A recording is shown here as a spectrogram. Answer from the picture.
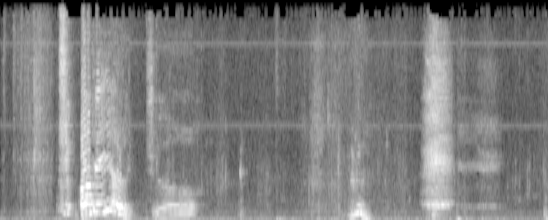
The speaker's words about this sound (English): Oh dear, have you got too cold? You keep sneezing. No, not you, Choo-choo's.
